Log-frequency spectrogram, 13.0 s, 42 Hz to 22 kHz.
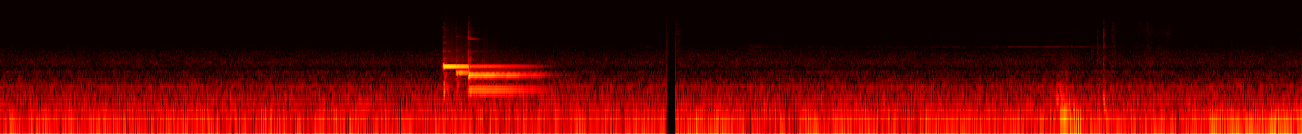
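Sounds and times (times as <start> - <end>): road and tyre rumble: 5.8 - 13.0.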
